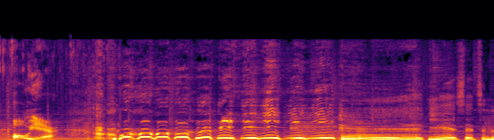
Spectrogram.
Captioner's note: laughing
